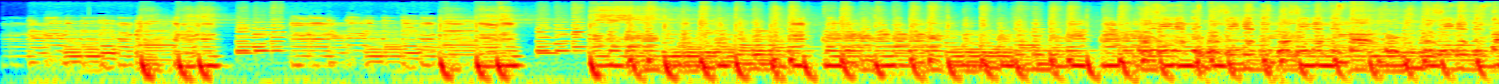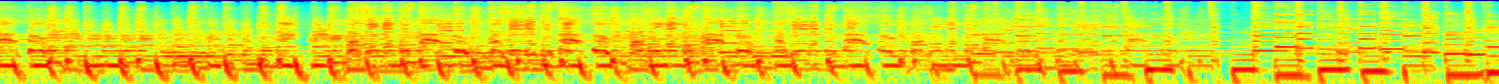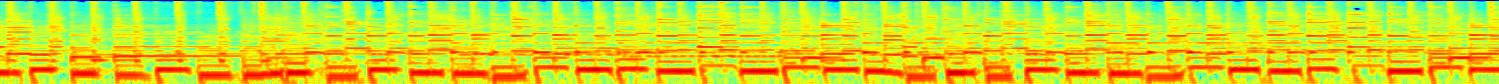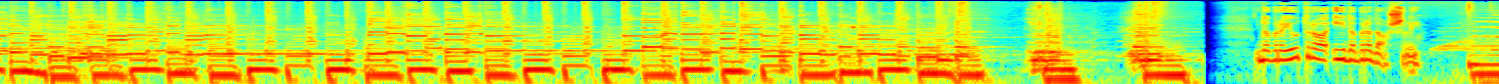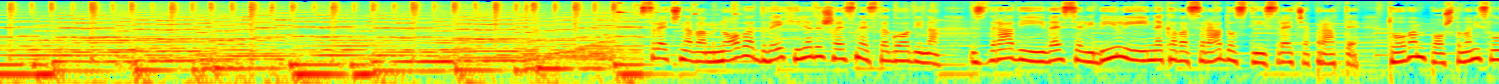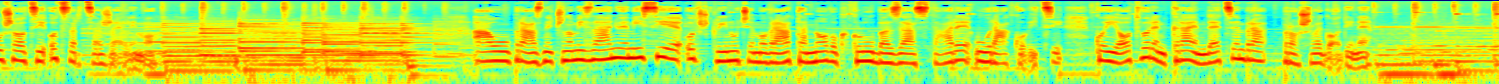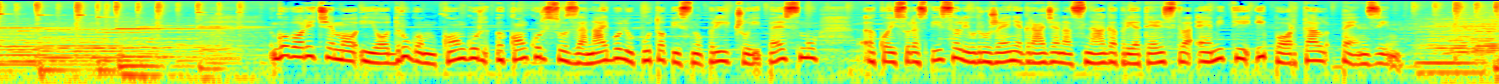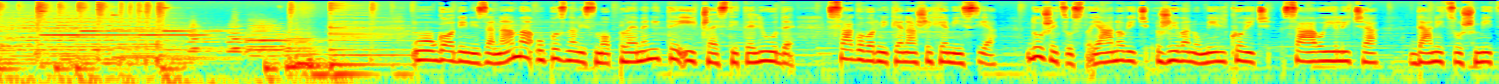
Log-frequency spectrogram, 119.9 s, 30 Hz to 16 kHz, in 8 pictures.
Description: У новогодишњем празничном издању емисије одшкринућемо врата новог Клуба за старе у Раковици. Крајем децембра, прошле године, министар за рад и социјалну политику Александар Вулин и градоначелник Београда Синиша Мали отворили су дневни центар за око 500 пензионера у тој општини, а ми ћемо вам пренети део веселе атмосфере са тог скупа.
